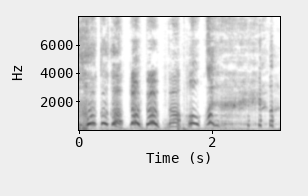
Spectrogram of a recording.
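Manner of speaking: high, cracking cry-laugh; panicked shriek-laugh. Retold or imitated. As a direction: squeal like a startled child. Granddaughter panics under the mask.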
